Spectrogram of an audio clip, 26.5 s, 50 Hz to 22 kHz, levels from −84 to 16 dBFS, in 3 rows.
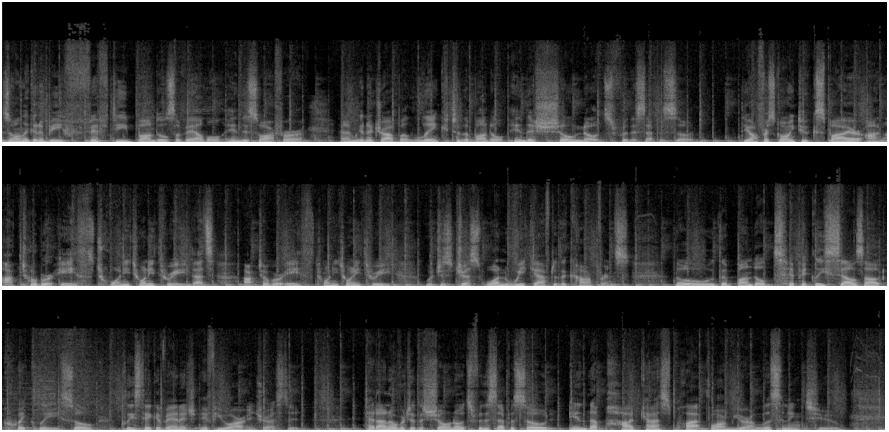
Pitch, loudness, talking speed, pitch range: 120 Hz, -19 LUFS, 190 wpm, 95-150 Hz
